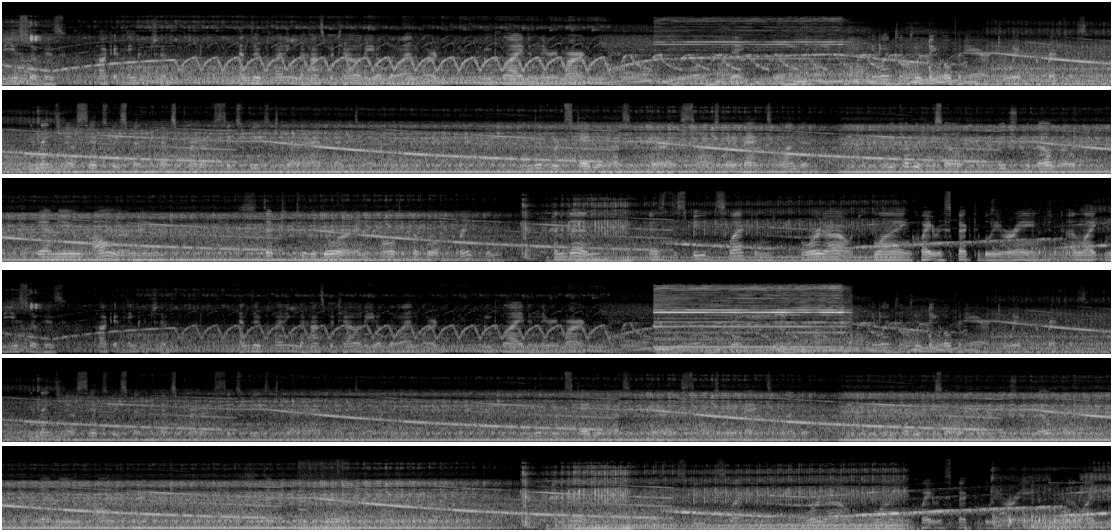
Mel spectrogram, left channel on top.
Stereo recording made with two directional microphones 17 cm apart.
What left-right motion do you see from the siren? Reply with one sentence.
In this clip you hear the siren travel towards the right.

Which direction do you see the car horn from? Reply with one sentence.
You can hear the car horn on the right.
